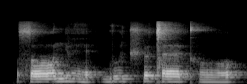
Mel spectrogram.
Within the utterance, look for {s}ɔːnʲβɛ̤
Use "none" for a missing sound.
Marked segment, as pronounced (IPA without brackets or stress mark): s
